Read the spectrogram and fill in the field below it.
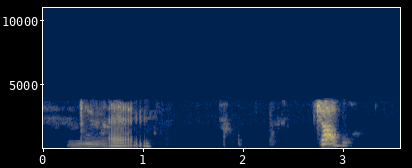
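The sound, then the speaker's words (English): A dog having one of its mad fits barks wildly: a long, strained yelping bark, a few small scuffling noises, then one more sharp, loud bark. “Sorry, my dog's having that one of his mad.”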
